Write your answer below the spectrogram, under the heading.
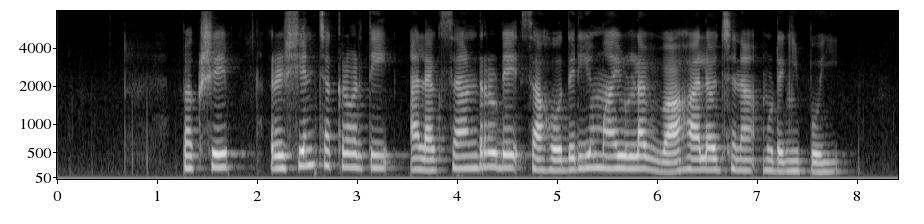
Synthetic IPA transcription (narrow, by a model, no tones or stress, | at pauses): pɐkʂe̞ | reʂjɐnt͡ɕɐkrɐʋɐrt̪i | ɐlɐksaːɳɖɐruɽe̞sɐɦo̞ːd̪ɐɾijɐmaːjuɭːɐʋiʋaːɦaːlo̞ːt͡ɕɐnɐmuɽɐŋːipːo̞ːji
